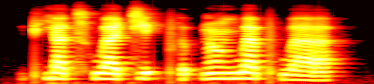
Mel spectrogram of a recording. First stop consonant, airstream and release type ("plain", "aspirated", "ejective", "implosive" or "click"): aspirated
